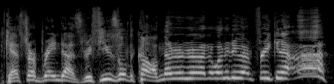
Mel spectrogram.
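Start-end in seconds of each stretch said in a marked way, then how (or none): 1.6-3.3 high, frantic mock panic ending in a yelp. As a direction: play the brain freaking out, way up high. Brain voiced panicking at call.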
